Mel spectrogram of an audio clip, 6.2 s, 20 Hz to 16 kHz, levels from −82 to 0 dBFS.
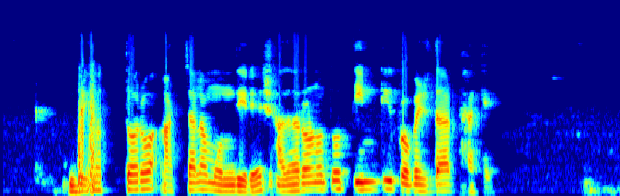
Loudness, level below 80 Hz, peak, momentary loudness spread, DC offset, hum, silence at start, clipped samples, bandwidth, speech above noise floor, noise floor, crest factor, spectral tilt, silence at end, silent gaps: -16 LUFS; -56 dBFS; 0 dBFS; 6 LU; under 0.1%; none; 0.7 s; under 0.1%; 7.4 kHz; 51 dB; -66 dBFS; 16 dB; -8.5 dB/octave; 0.25 s; none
